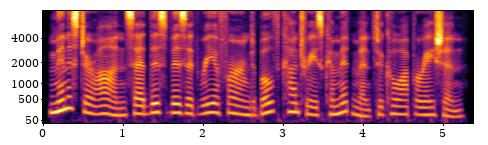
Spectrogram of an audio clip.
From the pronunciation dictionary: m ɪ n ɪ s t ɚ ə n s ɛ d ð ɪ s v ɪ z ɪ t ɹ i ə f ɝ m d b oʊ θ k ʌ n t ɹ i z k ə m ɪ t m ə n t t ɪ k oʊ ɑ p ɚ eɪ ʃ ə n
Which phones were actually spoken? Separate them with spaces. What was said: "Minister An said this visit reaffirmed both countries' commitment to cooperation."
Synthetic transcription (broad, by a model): m ɪ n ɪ s t ɚ ə n s ɛ d ð ɪ s v ɪ z ɪ t ɹ i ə f ɝ m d b oʊ θ k ʌ n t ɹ i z k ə m ɪ t m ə n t t ɪ k oʊ ɑ p ɚ eɪ ʃ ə n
